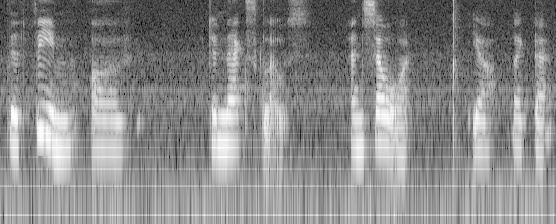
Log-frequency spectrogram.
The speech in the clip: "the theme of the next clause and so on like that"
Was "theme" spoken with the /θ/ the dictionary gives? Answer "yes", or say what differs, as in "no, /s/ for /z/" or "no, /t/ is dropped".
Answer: yes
